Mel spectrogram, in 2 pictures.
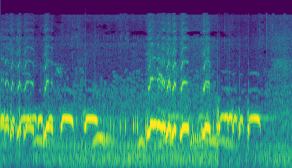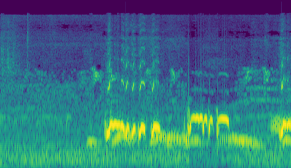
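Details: Several zebra doves sing as a lure to stir a quiet dove: bursts of quick, hooked cooing notes tumble over one another, pause briefly, then resume with sliding falling coos.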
